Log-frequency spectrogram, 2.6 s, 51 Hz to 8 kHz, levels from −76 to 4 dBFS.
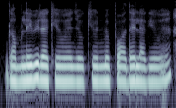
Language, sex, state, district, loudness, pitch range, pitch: Hindi, female, Madhya Pradesh, Bhopal, -13 LUFS, 175-185 Hz, 180 Hz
